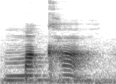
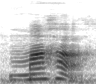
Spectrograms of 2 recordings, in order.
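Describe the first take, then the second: First: The middle has no soft h sound. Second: The middle has a soft h sound. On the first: This form arose from communities unable to say the h. "couldn't pronounce the H. So it became Makha" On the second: This is the original name meaning the great. "It's actually Maha the Great"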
